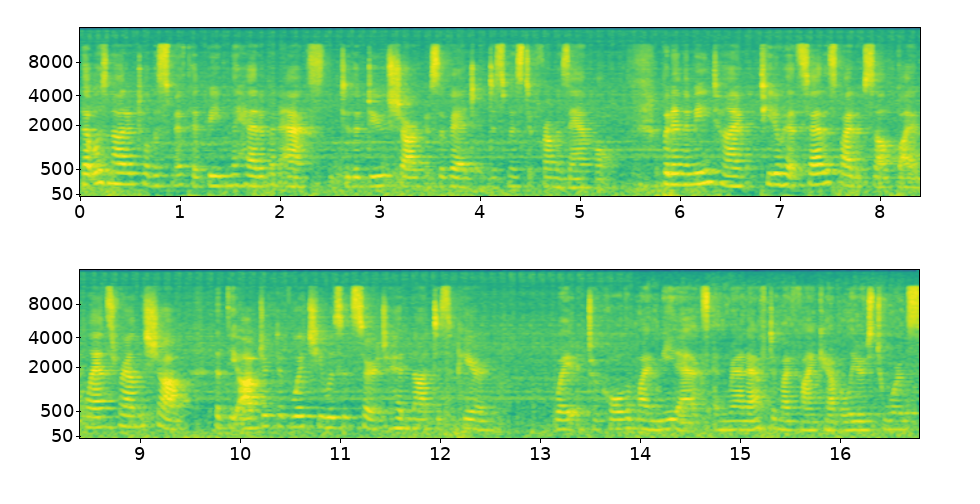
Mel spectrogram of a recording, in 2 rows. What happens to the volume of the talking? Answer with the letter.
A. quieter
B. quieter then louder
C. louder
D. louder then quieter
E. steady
E.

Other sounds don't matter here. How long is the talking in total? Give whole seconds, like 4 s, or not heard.
16 s.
